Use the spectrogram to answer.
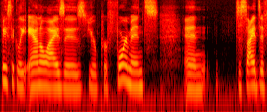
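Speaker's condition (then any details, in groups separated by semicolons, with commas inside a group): No condition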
